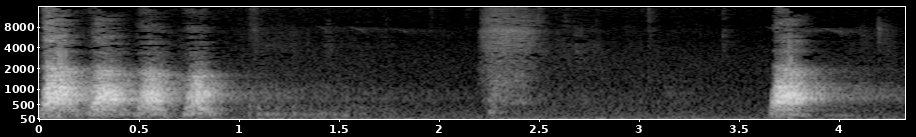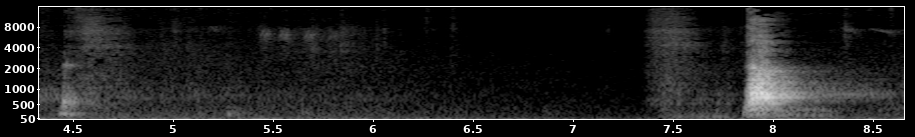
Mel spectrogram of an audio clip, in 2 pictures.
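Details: Shih Tzu barking at the neighbours' dogs during playtime indoors: a quick burst of four sharp barks, then single loud barks spaced a few seconds apart with quiet gaps and faint rustling between.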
